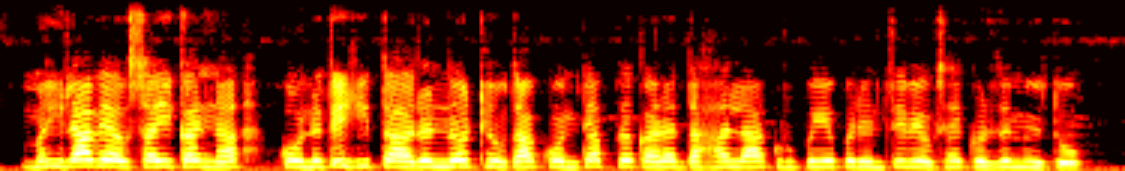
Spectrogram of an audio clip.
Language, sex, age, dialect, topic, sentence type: Marathi, female, 18-24, Standard Marathi, banking, question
